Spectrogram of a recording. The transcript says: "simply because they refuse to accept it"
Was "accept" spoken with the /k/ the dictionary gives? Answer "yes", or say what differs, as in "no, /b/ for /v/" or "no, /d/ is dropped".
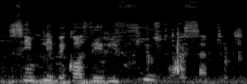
yes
